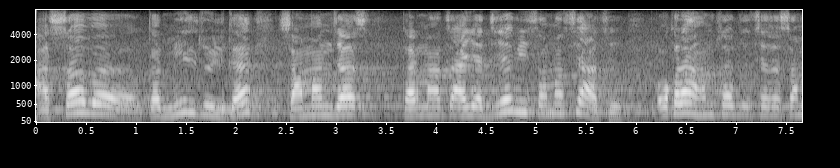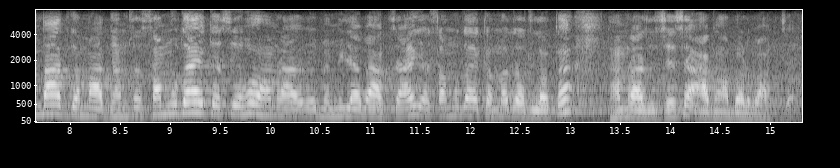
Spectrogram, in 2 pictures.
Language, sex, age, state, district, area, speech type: Maithili, male, 30-45, Bihar, Supaul, urban, spontaneous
